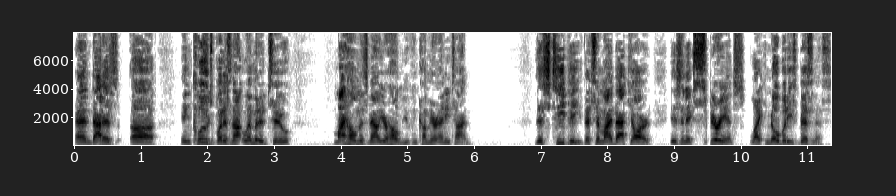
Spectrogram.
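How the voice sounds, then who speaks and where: A loud, animated, high-pitched man's voice at a moderate pace. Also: ordinary pitch variation. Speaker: spiritual livestream host. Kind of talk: livestream preaching. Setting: live stream from home. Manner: emotional, animated.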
